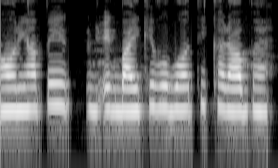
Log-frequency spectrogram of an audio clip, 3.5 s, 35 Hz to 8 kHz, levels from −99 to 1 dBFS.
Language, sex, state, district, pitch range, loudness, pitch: Hindi, female, Haryana, Charkhi Dadri, 230-250 Hz, -17 LUFS, 235 Hz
